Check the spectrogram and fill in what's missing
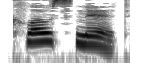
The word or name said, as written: close-knit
